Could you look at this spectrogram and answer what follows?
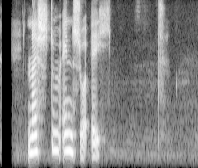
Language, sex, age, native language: Icelandic, female, 9, Icelandic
